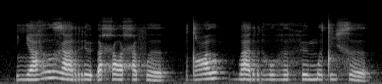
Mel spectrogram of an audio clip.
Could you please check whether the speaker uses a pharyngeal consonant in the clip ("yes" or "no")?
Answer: yes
